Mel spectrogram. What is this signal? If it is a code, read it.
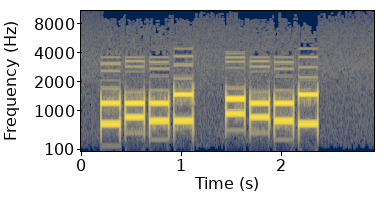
DTMF, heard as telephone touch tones, dialled by machine, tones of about 190 ms. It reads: 1746 0743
